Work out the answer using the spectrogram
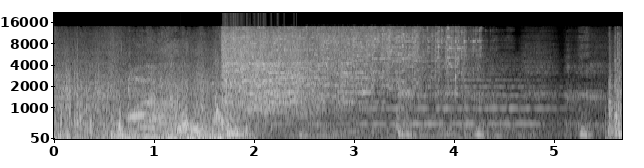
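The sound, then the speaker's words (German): A mirror is smashed: one sudden, loud shatter of breaking glass, followed by scattered smaller clinks as the pieces settle. “Ich habe den Spiegel zerbrochen.”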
